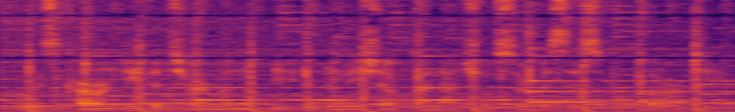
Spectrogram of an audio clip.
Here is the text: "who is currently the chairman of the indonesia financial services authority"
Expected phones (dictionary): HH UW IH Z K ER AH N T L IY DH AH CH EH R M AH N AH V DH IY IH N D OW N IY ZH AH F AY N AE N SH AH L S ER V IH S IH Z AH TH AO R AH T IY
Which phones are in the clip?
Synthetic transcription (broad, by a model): HH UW IH Z K ER AH N T L IY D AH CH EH R M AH N AH V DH IY IH N D OW N IY ZH AH F AY N AE N SH AH L S ER V IH S IH Z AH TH AO R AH T IY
